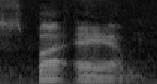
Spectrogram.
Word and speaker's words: Spa-am: Otherwise known as Spa-am. Spa-am, yeah. Spa-am. See, I mispronounced it.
